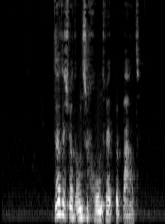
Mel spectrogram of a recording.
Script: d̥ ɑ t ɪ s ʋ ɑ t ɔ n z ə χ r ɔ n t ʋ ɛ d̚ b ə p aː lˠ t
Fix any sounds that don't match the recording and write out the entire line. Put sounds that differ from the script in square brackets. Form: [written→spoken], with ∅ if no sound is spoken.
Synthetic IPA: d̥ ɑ t ɪ s ʋ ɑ t ɔ n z ə χ r ɔ n t ʋ ɛ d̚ b ə p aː lˠ t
